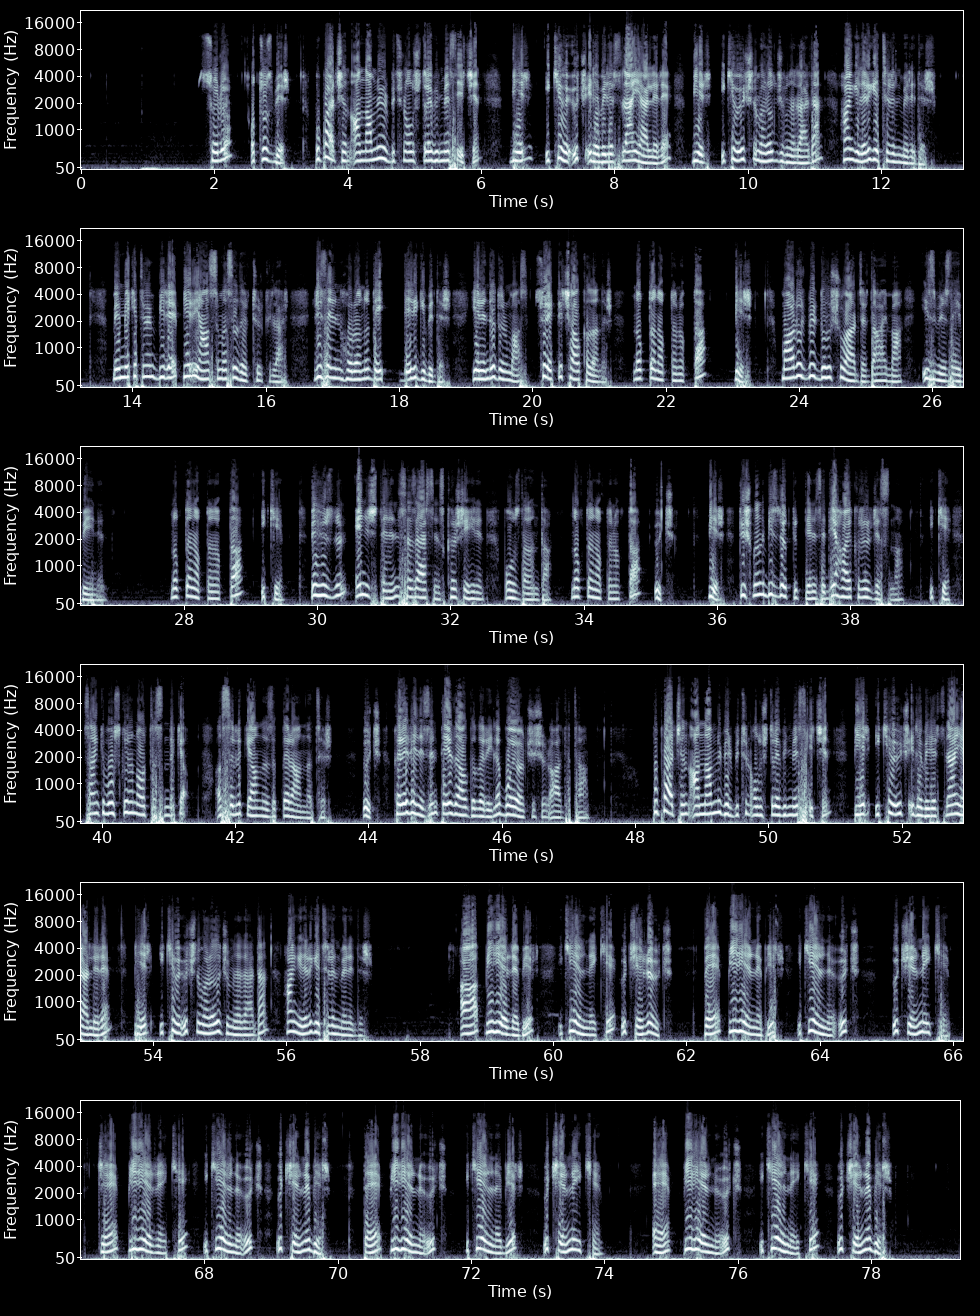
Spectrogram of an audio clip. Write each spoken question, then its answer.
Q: Bu parçanın anlamlı bir bütün oluşturabilmesi için 1, 2 ve 3 ile belirtilen yerlere 1, 2 ve 3 numaralı cümlelerden hangileri getirilmelidir?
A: Yanıt: Diyarbakır. 1 yerine 3, 2 yerine 1, 3 yerine 2.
